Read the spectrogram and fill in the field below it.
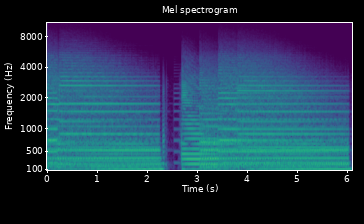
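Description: Distorted electric guitar chord ringing out with effects, briefly cut off, then the volume knob swells a new chord back up to full level where it sustains loud and steady.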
